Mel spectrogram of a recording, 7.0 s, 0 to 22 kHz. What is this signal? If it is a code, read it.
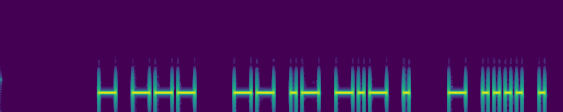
Morse code, heard as a keyed tone, about 17 wpm, 700 Hz. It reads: TO MAKE THE
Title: Sets of 5 Words Encore2 17wpm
